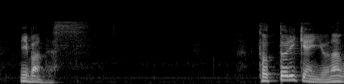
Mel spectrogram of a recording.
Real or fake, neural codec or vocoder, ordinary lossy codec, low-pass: real; none; none; none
